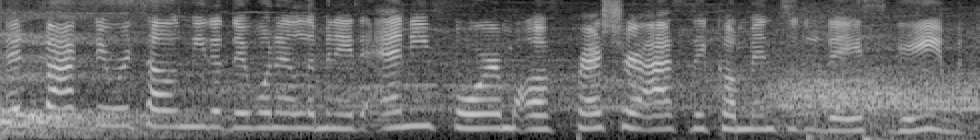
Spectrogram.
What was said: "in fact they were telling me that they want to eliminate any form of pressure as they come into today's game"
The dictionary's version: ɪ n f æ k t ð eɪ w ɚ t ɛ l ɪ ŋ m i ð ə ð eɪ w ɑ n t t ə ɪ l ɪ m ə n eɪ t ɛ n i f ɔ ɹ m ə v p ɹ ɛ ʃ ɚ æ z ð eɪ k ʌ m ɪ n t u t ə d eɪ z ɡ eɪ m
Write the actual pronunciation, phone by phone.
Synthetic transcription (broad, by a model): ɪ n f æ k t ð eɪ w ɚ t ɛ l ɪ ŋ m i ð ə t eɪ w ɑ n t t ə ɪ l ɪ m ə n eɪ t ɛ n i f ɔ ɹ m ə v p ɹ ɛ ʃ ɚ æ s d eɪ k ʌ m ɪ n t u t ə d eɪ s ɡ eɪ m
